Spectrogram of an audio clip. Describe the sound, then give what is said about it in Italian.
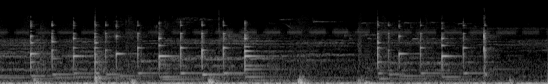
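A telephone in the dining room of a home rings with a melodic electronic ringtone, quick bright notes repeating in a steady looping pattern. It is moderately loud, with no talking over it. “Carlo si alza e va a prendere il telefono nella sala da pranzo.”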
